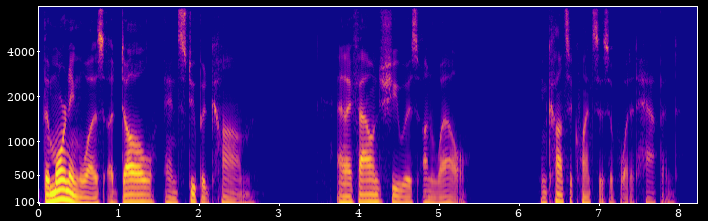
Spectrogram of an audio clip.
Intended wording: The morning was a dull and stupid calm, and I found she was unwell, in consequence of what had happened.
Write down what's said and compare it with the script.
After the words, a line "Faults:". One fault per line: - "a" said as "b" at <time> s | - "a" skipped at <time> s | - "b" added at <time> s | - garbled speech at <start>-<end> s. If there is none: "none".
The morning was a dull and stupid calm, and I found she was unwell, in consequences of what had happened.
Faults:
- "consequence" said as "consequences" at 6.3 s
